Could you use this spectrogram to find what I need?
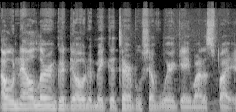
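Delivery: normal talking voice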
